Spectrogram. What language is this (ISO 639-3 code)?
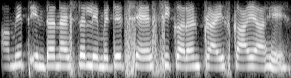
mar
